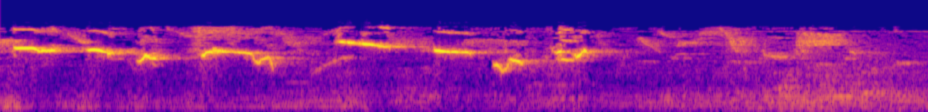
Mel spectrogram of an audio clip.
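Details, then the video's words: Kacer, the Oriental magpie-robin, delivering ngeplong-style song: bright whistled notes and slurred sweeps in rapid bursts for about three seconds, then fading to softer, scratchy chatter and faint background rustle. "kacer ngeplongnya kayak gini"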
